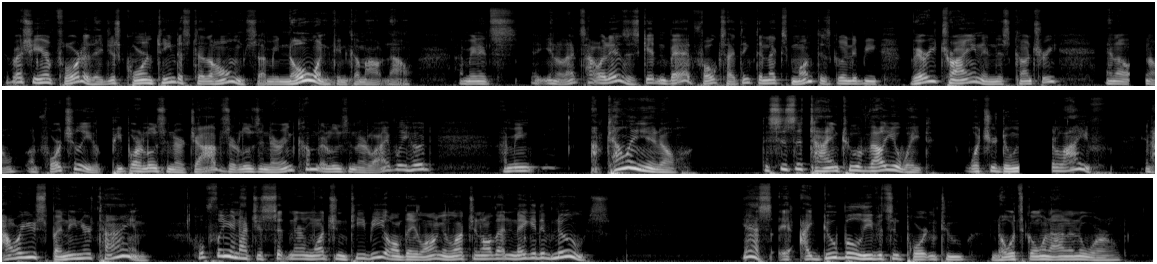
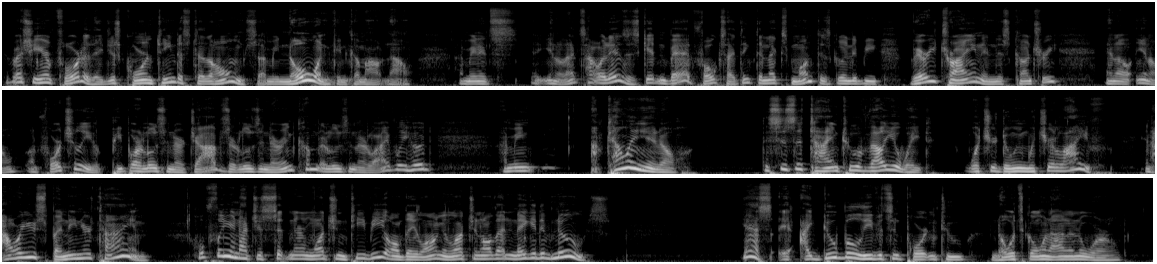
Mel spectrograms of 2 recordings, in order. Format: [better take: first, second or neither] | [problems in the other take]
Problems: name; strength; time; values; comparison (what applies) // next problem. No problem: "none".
second | audio cutting out; at 11 s and at 22 s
